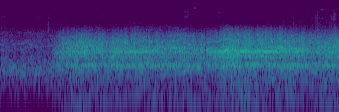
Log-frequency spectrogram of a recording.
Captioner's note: shouting continues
